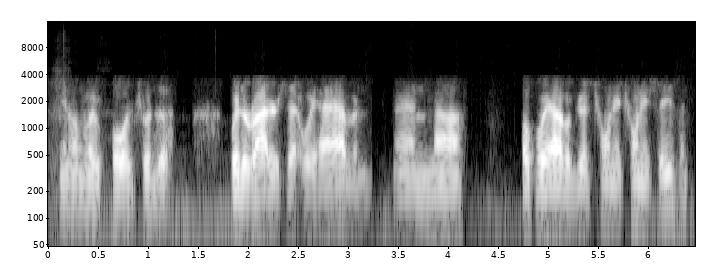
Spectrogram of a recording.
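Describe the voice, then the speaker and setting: A man speaks at a fairly quick pace in an ordinary speaking voice, his fairly low pitch held to fairly even intonation while his loudness swings widely. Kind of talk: casual phone interview. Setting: phone call.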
